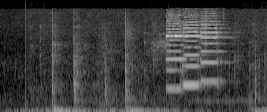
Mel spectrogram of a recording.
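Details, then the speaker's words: AquaRobotMan NEMO underwater ROV being set up, buoy on and battery screwed in tight: a few handling clicks, then a short bright rising chime of clear tones; normal boot-up chime. "So did you hear that boot up chime?"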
